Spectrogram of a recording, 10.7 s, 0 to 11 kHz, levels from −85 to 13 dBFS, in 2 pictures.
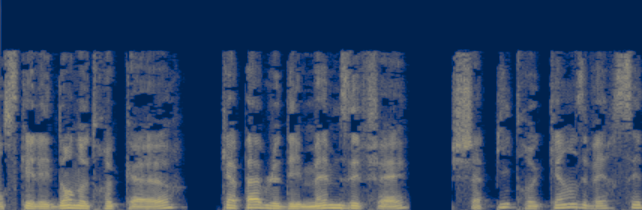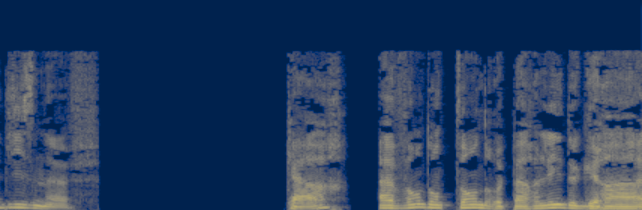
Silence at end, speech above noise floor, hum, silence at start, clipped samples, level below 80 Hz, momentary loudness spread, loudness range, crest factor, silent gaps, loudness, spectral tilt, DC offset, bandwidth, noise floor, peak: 0 s; over 74 dB; none; 0 s; under 0.1%; -44 dBFS; 11 LU; 6 LU; 16 dB; 1.58-1.80 s, 3.44-3.76 s, 6.20-7.71 s, 8.29-8.49 s; -17 LUFS; -5.5 dB/octave; under 0.1%; 8.8 kHz; under -90 dBFS; 0 dBFS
